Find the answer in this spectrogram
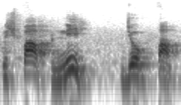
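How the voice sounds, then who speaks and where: A male teacher giving a classroom grammar lesson, speaking slowly and repeating terms to stress what comes up in exams. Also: sits high, lively intonation, dull audio. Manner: slow, repeating terms and stressing exam points. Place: classroom, moving about the board.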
